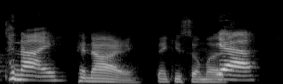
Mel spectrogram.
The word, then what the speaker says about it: Pinay: Did I pronounce the female version correctly? It's Panay. Pinay.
